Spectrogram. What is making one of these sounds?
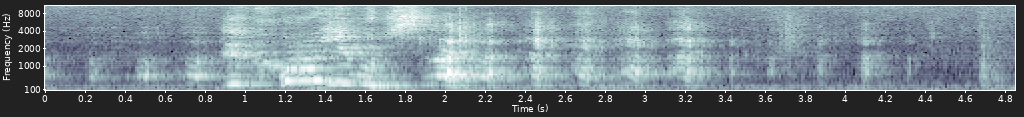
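An older man laughs loudly and heartily.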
